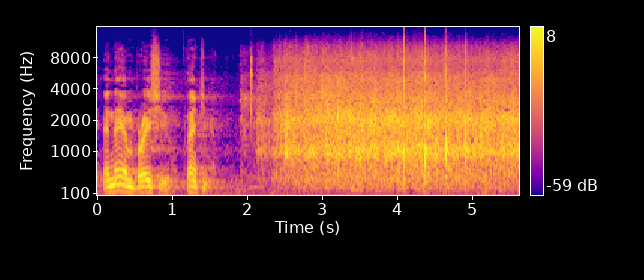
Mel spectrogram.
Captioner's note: audience applauds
